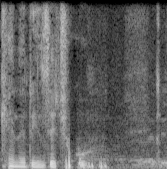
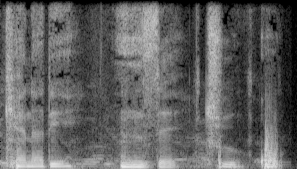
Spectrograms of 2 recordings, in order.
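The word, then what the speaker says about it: Kennedy Nzechukwu: Well, I need to practice more between now and Saturday night, but I believe it is Kennedy and Zechiku. Let's hear how the man says it. – Kennedy and Zechiku. Kennedy and Zechiku.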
